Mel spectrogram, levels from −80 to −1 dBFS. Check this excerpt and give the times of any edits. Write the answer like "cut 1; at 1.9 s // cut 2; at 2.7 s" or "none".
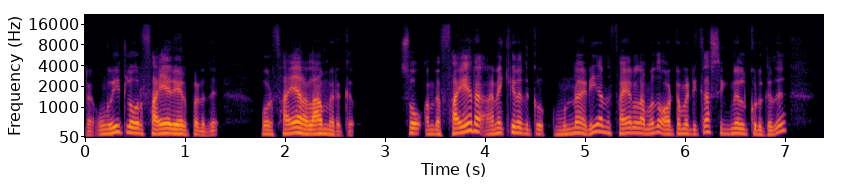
none

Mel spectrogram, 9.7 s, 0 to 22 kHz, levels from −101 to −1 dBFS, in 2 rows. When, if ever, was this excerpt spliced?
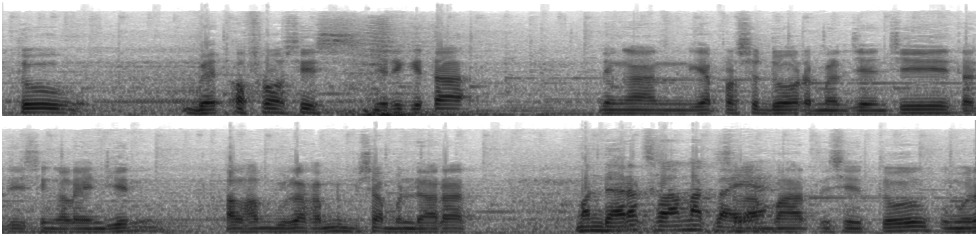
cut 1; at 1.8 s

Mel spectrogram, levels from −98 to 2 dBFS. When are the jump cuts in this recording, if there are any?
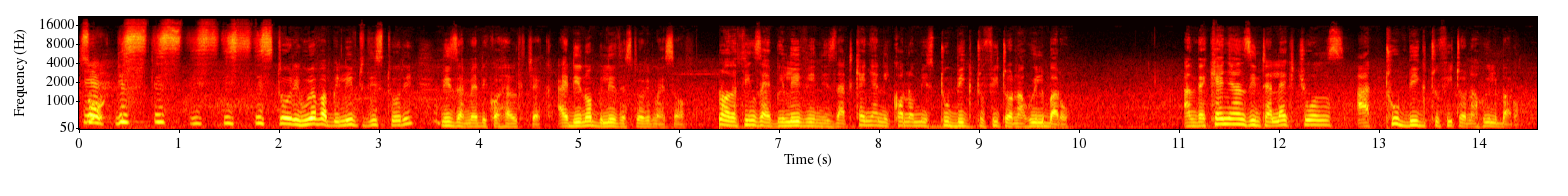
cut 1; at 6.4 s

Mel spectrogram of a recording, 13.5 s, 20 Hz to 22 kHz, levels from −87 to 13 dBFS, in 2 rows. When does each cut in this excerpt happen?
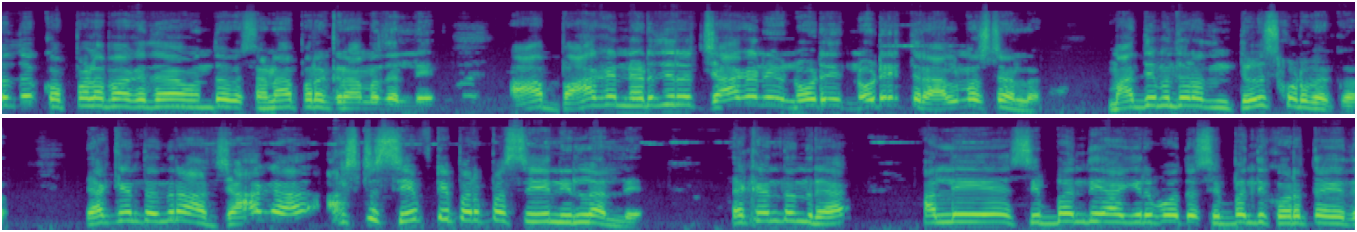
none

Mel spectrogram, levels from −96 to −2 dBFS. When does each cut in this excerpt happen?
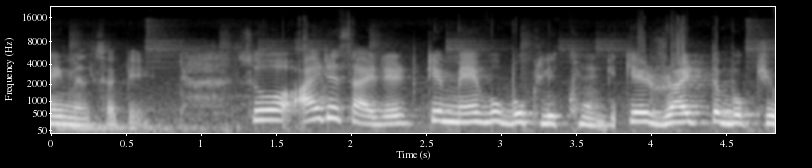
cut 1; at 3.7 s

